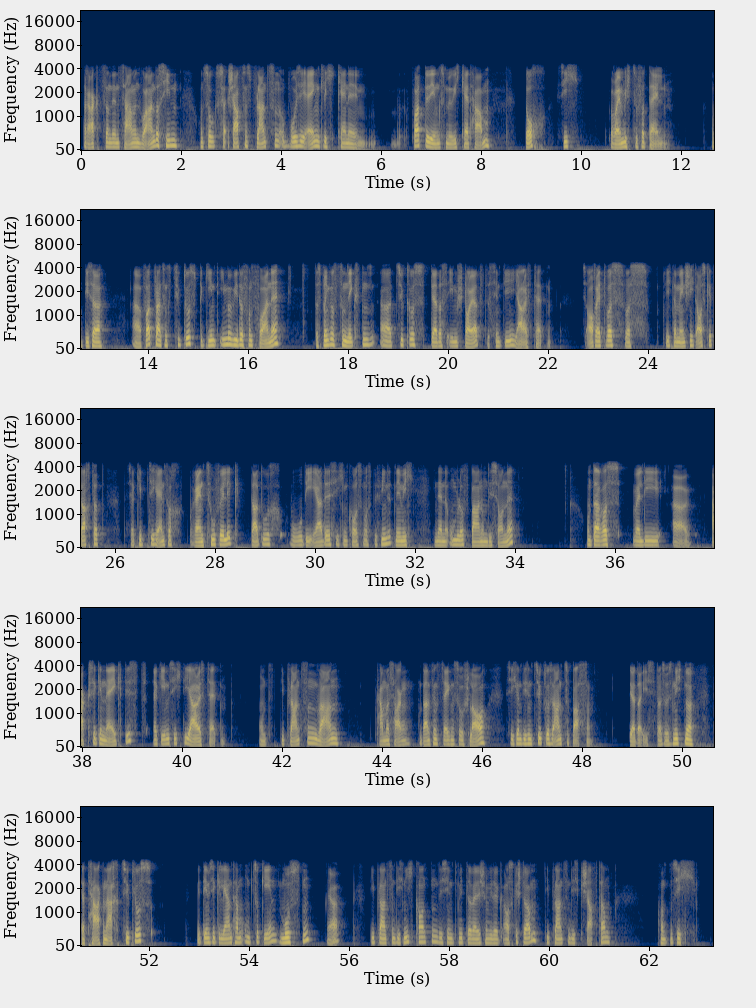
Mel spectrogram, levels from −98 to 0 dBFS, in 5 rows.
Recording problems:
high frequencies cut off; severe; nothing above 4 kHz

